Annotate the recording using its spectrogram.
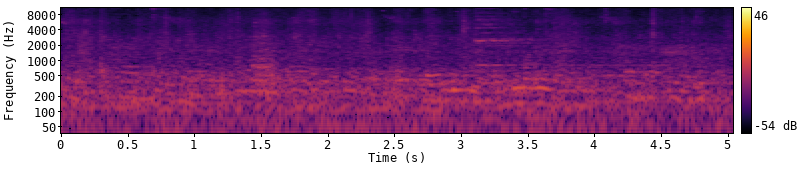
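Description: A crowd of men murmurs and talks quietly nearby.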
